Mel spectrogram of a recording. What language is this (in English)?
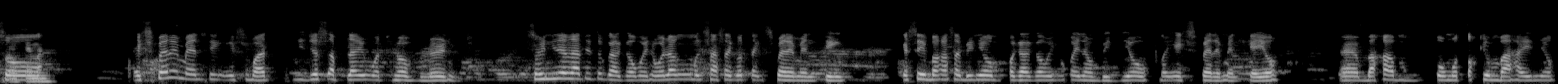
Filipino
